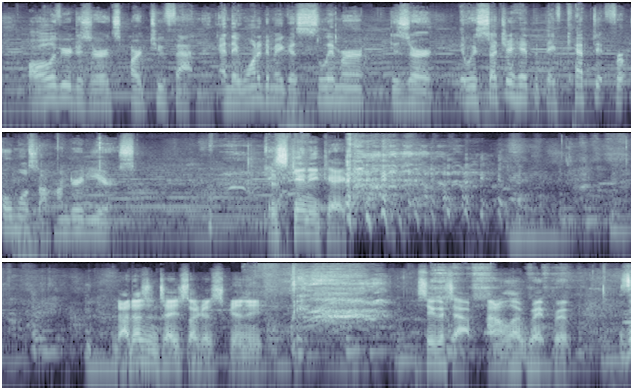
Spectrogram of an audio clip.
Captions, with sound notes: all of your desserts are too fattening and they wanted to make a slimmer dessert. It was such a hit that they've kept it for almost a hundred years. - The skinny cake. (laughter) That doesn't taste like a skinny. Secret's out. I don't love grapefruit.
